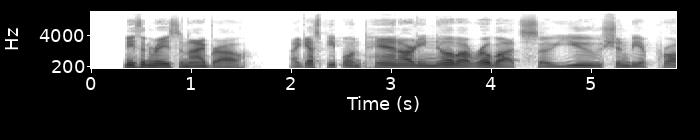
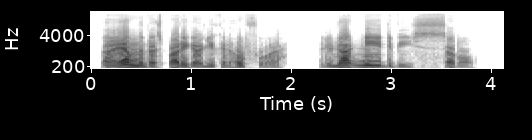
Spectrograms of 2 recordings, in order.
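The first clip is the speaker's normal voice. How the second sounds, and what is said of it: Deep robotic voice, British, impatient. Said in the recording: “a deep, lightly digitized voice that seemed unnaturally clear ... a hint of a BBC radio accent, but with a not-so-subtle tone of impatience”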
